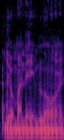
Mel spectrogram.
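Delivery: imitated Jamaican voice. Retelling how someone they know introduces himself: jamaican nighttime voice. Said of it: "with his Jamaican nighttime voice".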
